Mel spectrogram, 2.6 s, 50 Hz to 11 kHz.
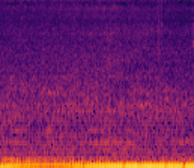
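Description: A Jeep 4.0 engine idles steadily after a throttle body repair, giving a loud, even low rumble that holds without break from start to finish, with no talking.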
